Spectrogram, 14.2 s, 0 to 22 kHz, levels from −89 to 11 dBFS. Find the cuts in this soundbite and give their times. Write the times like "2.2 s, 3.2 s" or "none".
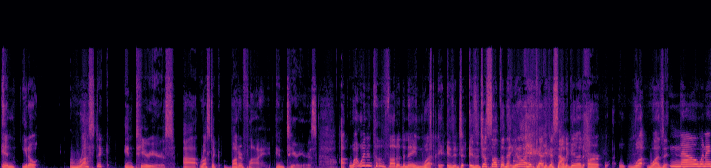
none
